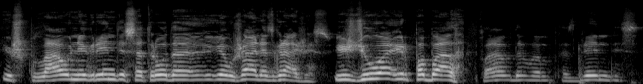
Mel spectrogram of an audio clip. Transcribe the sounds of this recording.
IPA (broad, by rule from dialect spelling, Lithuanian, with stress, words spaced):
ɪʃˈplˠɐʊnʲɪ ˈɡrʲɪnʲdʲɪs ɐtˈroːdɐ ˈjɛʊ ˈʒɑːlʲɛs ˈɡrɑːʒʲɛs ɪʒʲˈd͡ʒʲuːʋɐ ɪr pɐˈbɑːlˠɐ ˈplˠɐʊdɐʋɐm ˈtɐs ˈɡrʲɪnʲdʲɪs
